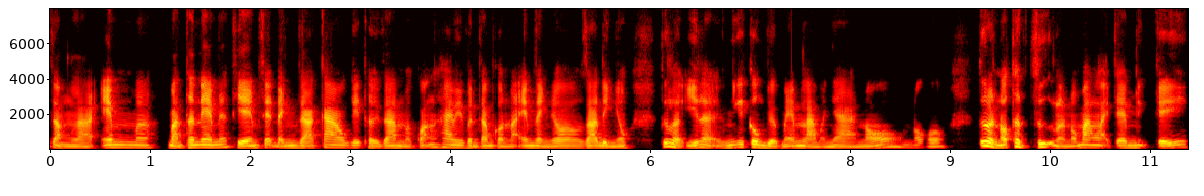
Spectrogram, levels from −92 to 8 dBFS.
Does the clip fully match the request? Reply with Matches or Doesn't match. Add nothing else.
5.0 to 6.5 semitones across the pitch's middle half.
Matches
